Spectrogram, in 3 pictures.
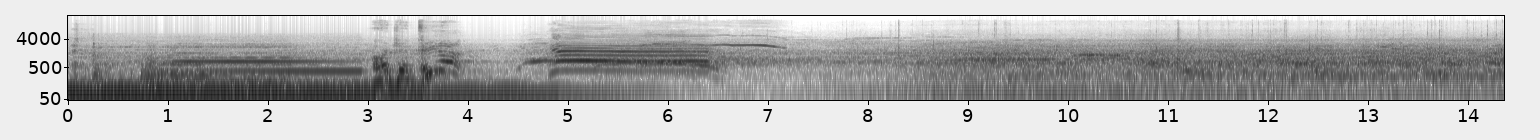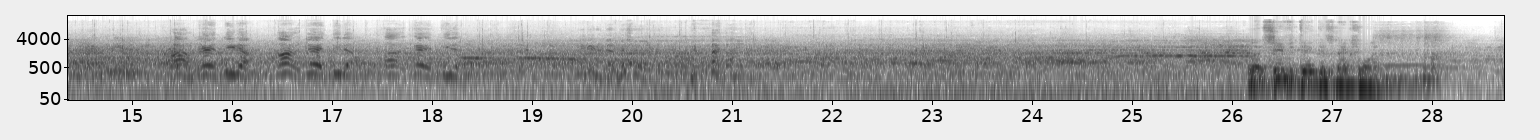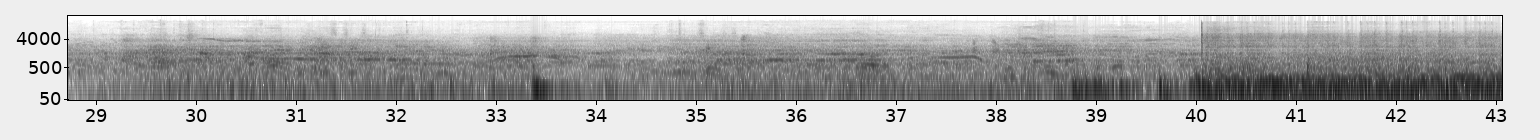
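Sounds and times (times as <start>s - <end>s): crowd cheering and shouting: 0.0s - 43.0s
long held shout: 4.5s - 7.3s.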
